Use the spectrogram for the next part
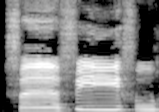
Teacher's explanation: tempat keluar huruf di kawasan perut bibir bawah dirapatkan ke gigi atas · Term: huruf fa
